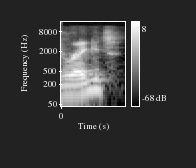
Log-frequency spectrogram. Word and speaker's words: RGD: then you get the initials RGD, which I can pronounce as rigged. So if you hear me talking about like rigged, that's my shortening of React, GraphQL, and Django.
